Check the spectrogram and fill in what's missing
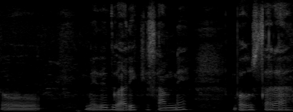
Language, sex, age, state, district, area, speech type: Hindi, female, 60+, Uttar Pradesh, Ghazipur, urban, spontaneous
